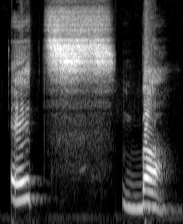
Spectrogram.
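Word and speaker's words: אצבע: Etzba. Pareil. Vous voyez ce que je veux dire ? Le A, il est rallongé ici.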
